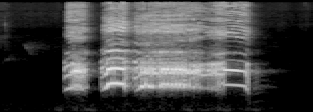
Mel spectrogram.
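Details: A red junglefowl crows at dawn-time luring with a decoy: a four-part harsh call, short start, loud rising burst, drawn-out wavering middle, abrupt close, lasting about a second and a half against a silent background.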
